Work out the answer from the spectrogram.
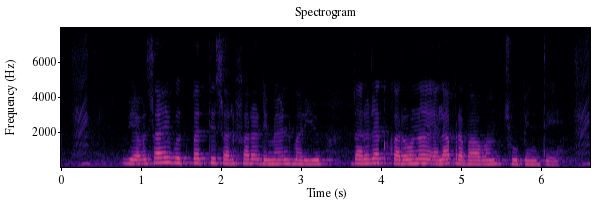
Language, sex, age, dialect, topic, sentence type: Telugu, female, 31-35, Utterandhra, agriculture, question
